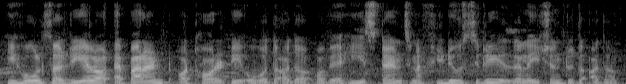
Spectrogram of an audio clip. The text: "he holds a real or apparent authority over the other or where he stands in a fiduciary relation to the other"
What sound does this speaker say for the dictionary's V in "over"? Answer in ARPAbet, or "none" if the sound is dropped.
V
